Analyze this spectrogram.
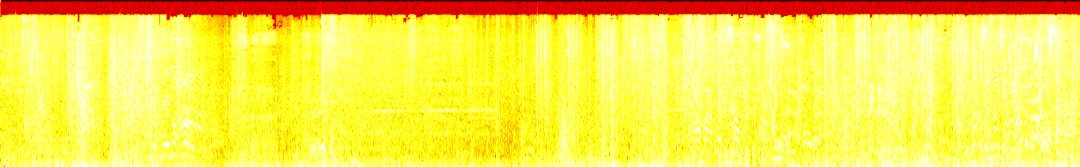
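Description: Gunfire and blasts from a game crackle and boom.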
